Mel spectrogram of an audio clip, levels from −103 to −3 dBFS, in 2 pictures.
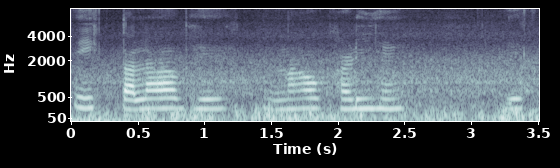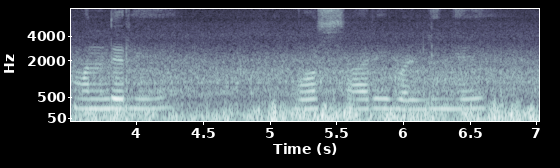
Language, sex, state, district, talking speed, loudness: Hindi, male, Uttar Pradesh, Varanasi, 110 wpm, -18 LUFS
